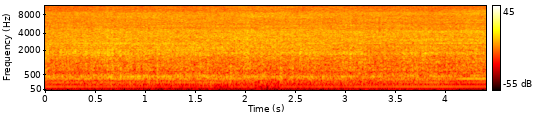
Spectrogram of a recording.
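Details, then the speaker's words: Sebo Evolution 350 commercial vacuum during reassembly after fitting a new brush: steady motor hum with an even whirring roar, brush roll still not sounding right; cause unclear, owner noticed a small toothed belt worn on one side. "so hmm now the brush rolls still doesn't sound 100 in there i don't know why let me turn it on"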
